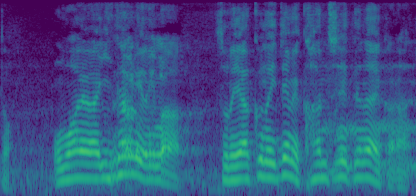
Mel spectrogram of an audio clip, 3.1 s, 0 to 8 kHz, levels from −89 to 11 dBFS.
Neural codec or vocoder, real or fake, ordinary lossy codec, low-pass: codec, 16 kHz, 16 kbps, FunCodec, trained on LibriTTS, 50 frames a second; fake; none; none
